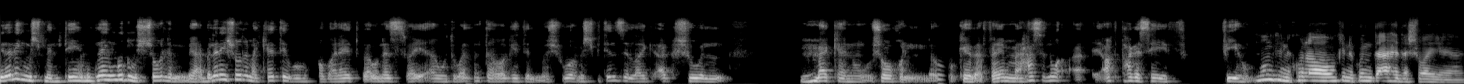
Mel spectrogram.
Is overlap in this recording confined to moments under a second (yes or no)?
yes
